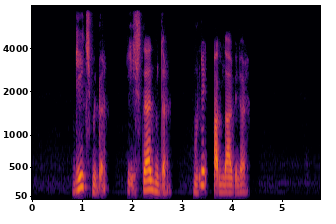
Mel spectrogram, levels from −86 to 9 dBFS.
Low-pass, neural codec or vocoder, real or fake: 7.2 kHz; autoencoder, 22.05 kHz, a latent of 192 numbers a frame, VITS, trained on one speaker; fake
